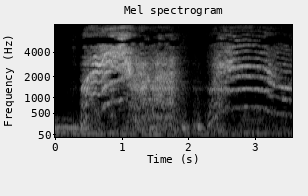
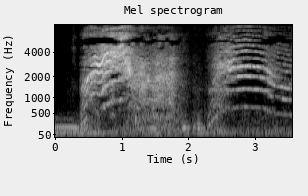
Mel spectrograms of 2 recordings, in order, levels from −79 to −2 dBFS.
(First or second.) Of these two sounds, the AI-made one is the first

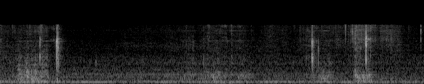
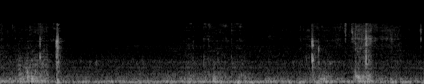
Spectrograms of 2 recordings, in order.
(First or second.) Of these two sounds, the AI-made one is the second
